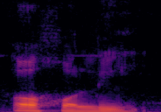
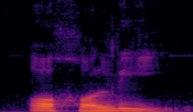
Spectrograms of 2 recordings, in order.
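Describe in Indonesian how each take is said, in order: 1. Vokal pertama adalah 'o' pendek. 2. Vokal pertama adalah 'o' pendek.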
